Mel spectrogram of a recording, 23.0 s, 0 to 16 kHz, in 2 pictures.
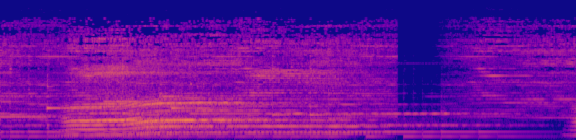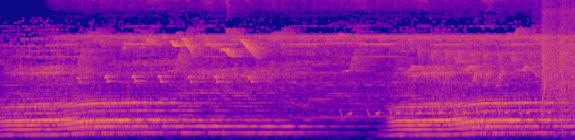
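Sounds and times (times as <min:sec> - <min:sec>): person chanting: 0:00.0 - 0:08.0, 0:11.4 - 0:23.0
soft background music: 0:00.0 - 0:23.0.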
